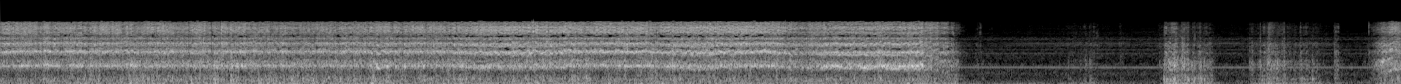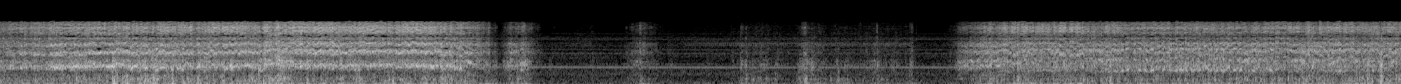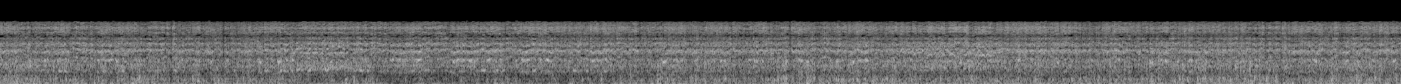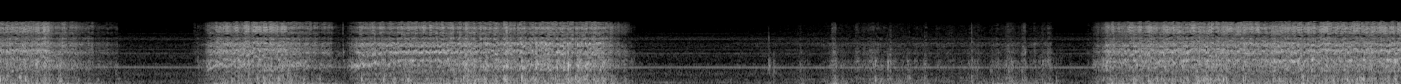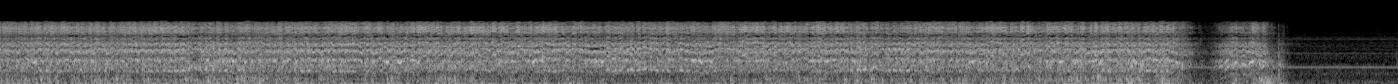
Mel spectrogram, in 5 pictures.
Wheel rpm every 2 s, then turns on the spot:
230, 230, 220, 230, 160, 10, 30, 190, 230, 120, 10, 20, 150, 160, 170, 160, 160, 160, 160, 160, 160, 80, 80, 150, 30, 20, 50, 160, 160, 160, 160, 160, 160, 150, 40.
10-12 48-52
